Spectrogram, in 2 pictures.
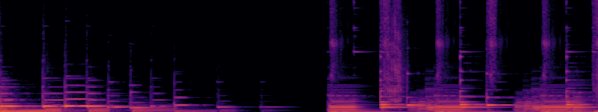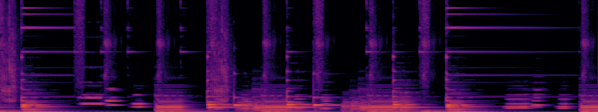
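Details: Cheerful instrumental music with bright chiming, bell-like notes and plucked tones, after a brief pause near the start; no animal voices.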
